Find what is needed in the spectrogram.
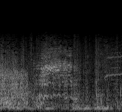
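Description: A horse neighing loudly, its call peaking about a second in, in a western film's soundtrack.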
